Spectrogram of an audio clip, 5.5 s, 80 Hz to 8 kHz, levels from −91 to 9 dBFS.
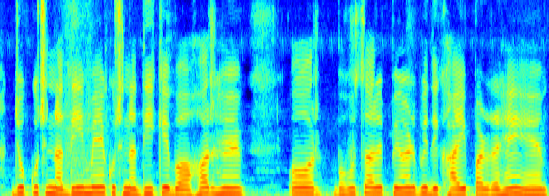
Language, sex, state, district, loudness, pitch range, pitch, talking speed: Hindi, female, Uttar Pradesh, Lalitpur, -13 LUFS, 215-230 Hz, 225 Hz, 195 wpm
